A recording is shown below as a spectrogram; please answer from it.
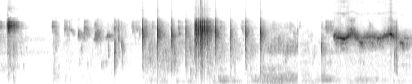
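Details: Cucak rante, a pet songbird on a master training recording: scattered sharp ticks and rasps build to a loud harsh burst, a low rumbling chatter follows, and a long wavering whistle ends the phrase.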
